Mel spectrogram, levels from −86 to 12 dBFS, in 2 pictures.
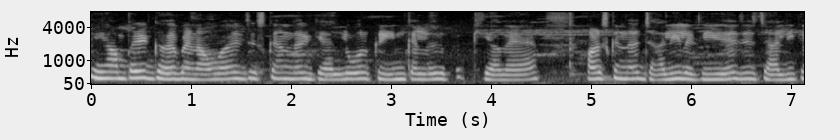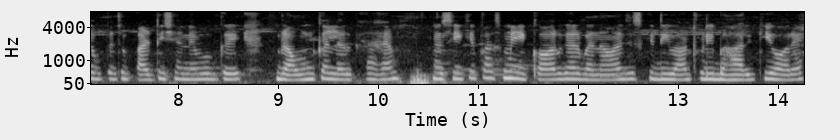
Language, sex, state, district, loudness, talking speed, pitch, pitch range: Hindi, female, Bihar, Jahanabad, -17 LUFS, 210 wpm, 235 Hz, 225-250 Hz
